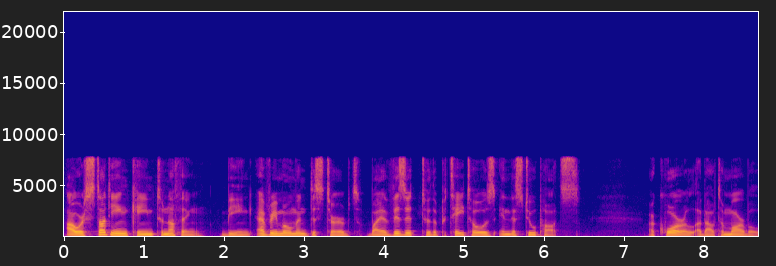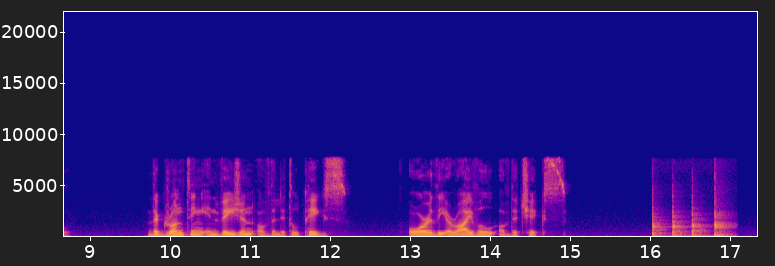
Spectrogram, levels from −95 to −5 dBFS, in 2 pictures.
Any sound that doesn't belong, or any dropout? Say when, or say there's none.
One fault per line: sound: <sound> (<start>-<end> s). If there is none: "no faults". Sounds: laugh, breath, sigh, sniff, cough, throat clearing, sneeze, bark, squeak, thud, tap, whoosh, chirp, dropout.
sound: thud (16.0-17.1 s)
